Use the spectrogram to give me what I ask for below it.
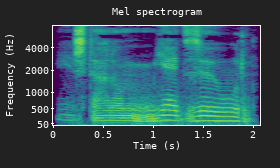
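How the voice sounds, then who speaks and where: A woman voicing a poor, humble peasant man who speaks quietly and stammers in shame. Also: low-pitched, vocal fry, a little hiss or hum.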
